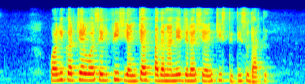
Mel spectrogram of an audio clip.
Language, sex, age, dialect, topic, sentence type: Marathi, female, 25-30, Standard Marathi, agriculture, statement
